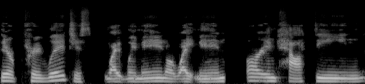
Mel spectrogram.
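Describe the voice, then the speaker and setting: In a very clean recording with a silent background, a woman with an American accent speaks at a very deep, low pitch, the sound dry and close with no echo. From Colorado. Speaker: podcast co-host. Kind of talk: casual chat. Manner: careful enunciation.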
